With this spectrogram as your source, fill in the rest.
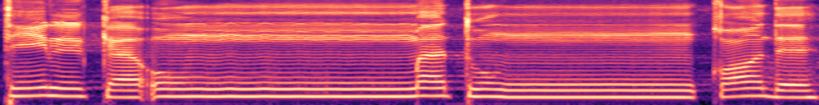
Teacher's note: Kemudian tanwin un huruf tun ya ta marbutah bertemu huruf qo maka tanwin unnya melebur ke huruf qo. Kita baca dengung dan samar. Dengungnya kita tahan dua sampai 3 harakat.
